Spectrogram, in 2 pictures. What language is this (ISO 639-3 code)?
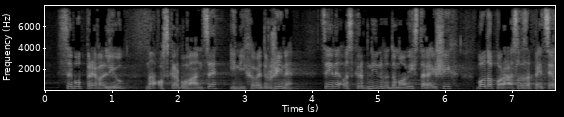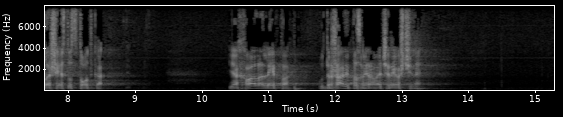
slv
